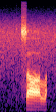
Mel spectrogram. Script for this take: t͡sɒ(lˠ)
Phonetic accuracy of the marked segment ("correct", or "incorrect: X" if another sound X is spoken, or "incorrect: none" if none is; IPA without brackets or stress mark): correct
